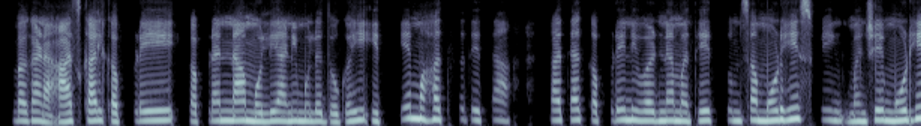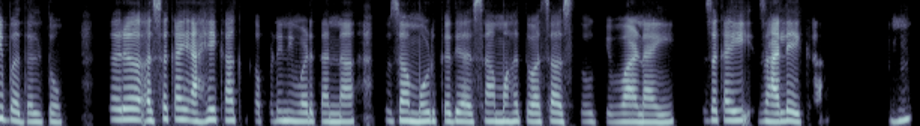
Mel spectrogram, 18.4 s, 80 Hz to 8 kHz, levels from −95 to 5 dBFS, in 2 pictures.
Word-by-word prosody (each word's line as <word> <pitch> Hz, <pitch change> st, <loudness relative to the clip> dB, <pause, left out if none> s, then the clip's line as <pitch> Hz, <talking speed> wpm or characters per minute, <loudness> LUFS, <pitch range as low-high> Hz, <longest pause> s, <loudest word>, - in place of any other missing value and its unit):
बघा 215 Hz, 0 st, -2 dB
ना, 185 Hz, -, 0 dB, 0.2 s
आजकाल 215 Hz, +2 st, 0 dB
कपडे 215 Hz, +2 st, -3 dB, 0.4 s
कपड्यांना 220 Hz, +3 st, 0 dB
मुली 205 Hz, -1 st, +3 dB
आणि 210 Hz, 0 st, +1 dB
मुलं 205 Hz, -1 st, 0 dB
दोघंही 200 Hz, +5 st, -2 dB
इतके 225 Hz, +6 st, -7 dB
महत्त्व 250 Hz, -1 st, +1 dB
देता 225 Hz, -1 st, -10 dB, 0.4 s
का, 225 Hz, 0 st, -3 dB
त्या 235 Hz, +1 st, -4 dB
कपडे 215 Hz, +2 st, -7 dB
निवडण्यामध्ये 215 Hz, -1 st, +1 dB
तुमचा 220 Hz, +1 st, -4 dB
मूडही 230 Hz, +4 st, +4 dB
स्विंग 230 Hz, -3 st, -1 dB
म्हणजे 205 Hz, +3 st, 0 dB
मूडही 225 Hz, +5 st, +4 dB
बदलतो. 195 Hz, -2 st, -3 dB, 0.5 s
तर 245 Hz, 0 st, 0 dB
अ, 245 Hz, -1 st, +5 dB
असं 220 Hz, +4 st, +4 dB
काही 245 Hz, -1 st, +2 dB
आहे 210 Hz, +3 st, +4 dB
का, 230 Hz, -1 st, -2 dB
की 225 Hz, -, -12 dB
कपडे 200 Hz, +1 st, -11 dB
निवडताना 200 Hz, -2 st, 0 dB
तुझा 215 Hz, -1 st, -2 dB
मूड 205 Hz, 0 st, +3 dB
कधी 200 Hz, 0 st, -1 dB
असा 200 Hz, +1 st, +1 dB
महत्त्वाचा 200 Hz, 0 st, 0 dB
असतो 195 Hz, 0 st, -2 dB
किंवा 190 Hz, 0 st, 0 dB
नाही, 185 Hz, 0 st, 0 dB, 0.3 s
असं 230 Hz, +1 st, -2 dB
काही 225 Hz, +1 st, +2 dB, 0.2 s
झालंय 200 Hz, 0 st, +4 dB
का? 190 Hz, -, -17 dB, 0.7 s
हं, 205 Hz, +3 st, -3 dB
हं. 240 Hz, -, +1 dB
215 Hz, 145 wpm, -24 LUFS, 200-225 Hz, 0.7 s, अ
